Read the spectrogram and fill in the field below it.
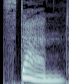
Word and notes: stand: anglais

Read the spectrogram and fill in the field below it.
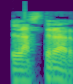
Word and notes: lastrar: espagnol

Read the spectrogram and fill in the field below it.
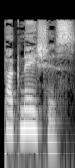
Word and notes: pugnacious: anglais

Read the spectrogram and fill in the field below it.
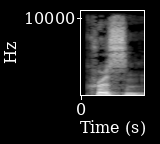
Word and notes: christen: anglais

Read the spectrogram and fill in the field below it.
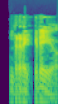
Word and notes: recreo: espagnol

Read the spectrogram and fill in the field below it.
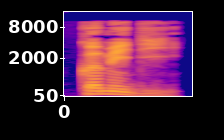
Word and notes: comédie: francais

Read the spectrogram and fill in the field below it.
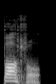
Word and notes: bottle: anglais

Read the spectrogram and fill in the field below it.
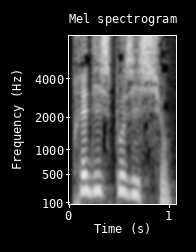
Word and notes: prédisposition: francais

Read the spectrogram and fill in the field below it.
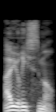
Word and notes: ahurissement: français

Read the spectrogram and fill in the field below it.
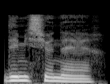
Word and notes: démissionnaire: français

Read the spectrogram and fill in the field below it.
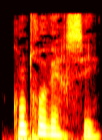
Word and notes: controversé: francais

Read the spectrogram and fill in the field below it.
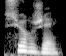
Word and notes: surjet: French

